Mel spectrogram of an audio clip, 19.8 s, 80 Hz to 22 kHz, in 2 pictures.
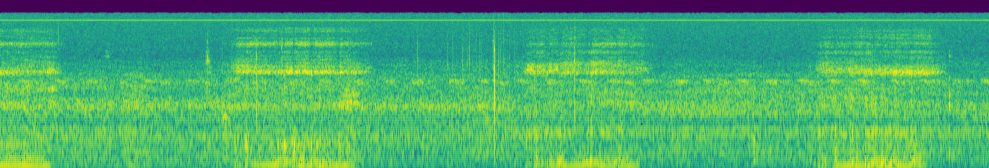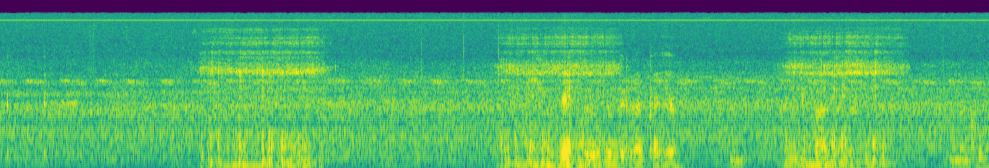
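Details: Rough, rattling snoring from a sleeping person, repeating regularly at about 24 breaths a minute over steady room noise.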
